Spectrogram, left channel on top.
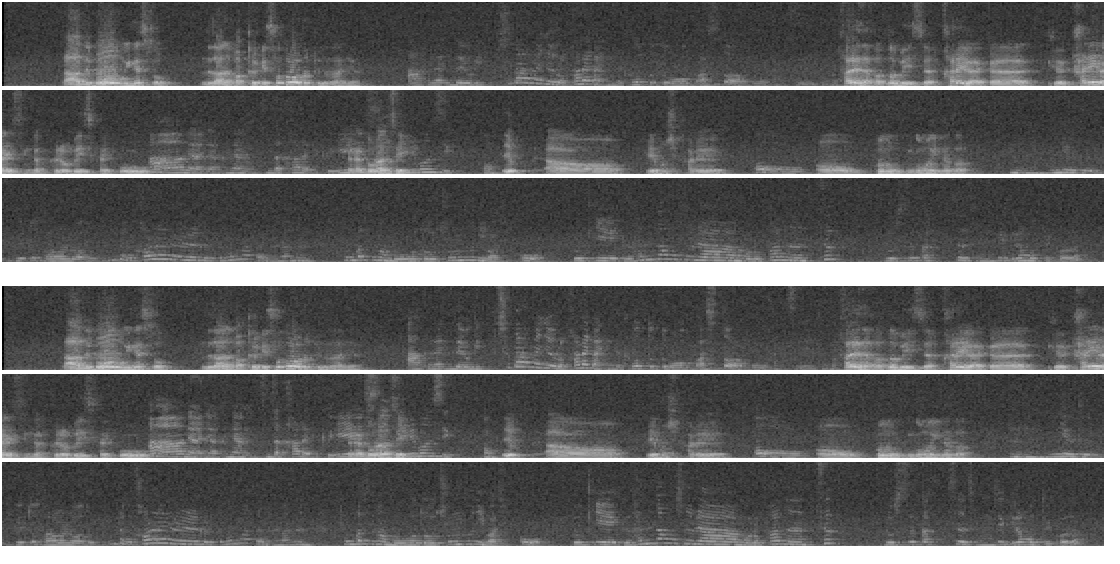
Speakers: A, on the left; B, on the right.
A: 아, 근데 먹어보긴 했어. 근데 나는
B: 어,
A: 막 그렇게
B: 그,
A: 서두르는 편은 아니야.
B: 아, 그래? 근데 여기 추가 메뉴로 카레가 있는데 그것도 또 먹으면 맛있더라고, 같이 돈가스랑.
A: 카레는 약간 어떤 베이스야? 카레가 약간 그 카레 라이스인가?
B: 응.
A: 그런 베이스가 있고
B: 아, 아, 아니야, 아니야. 그냥 진짜 카레. 그 일시,
A: 약간 노란색
B: 일본식. 어,
A: 일, 아, 일본식
B: 어,
A: 카레.
B: 어, 어.
A: 어, 그건 궁금하긴 하다.
B: 응, 응. 이게 되게 또 잘 어울려가지고. 근데 뭐 카레를 그렇게 선호하지 않으면은 돈까스만 먹어도 충분히 맛있고, 여기에 그 한정 수량으로 파는 특 로스가츠 정식 이런 것도 있거든?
